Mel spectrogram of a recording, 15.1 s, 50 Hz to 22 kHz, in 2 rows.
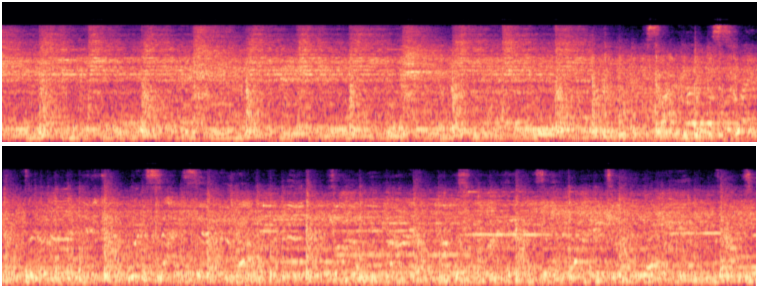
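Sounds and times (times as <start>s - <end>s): bass guitar: 0.0s - 15.0s
distorted electric guitars: 0.0s - 15.0s
drum kit with cymbal hits: 0.0s - 15.0s.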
